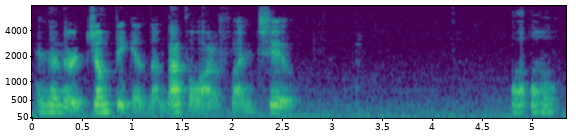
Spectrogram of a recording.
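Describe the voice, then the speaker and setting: A woman's voice: medium pitch, little pitch movement, a little slow, vocal fry, slightly rough. A woman teacher doing a read-aloud lesson for young children, explaining things simply and putting questions to her listeners. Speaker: teacher reading a picture book aloud to children. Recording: dull, lo-fi sound, distant from mic.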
